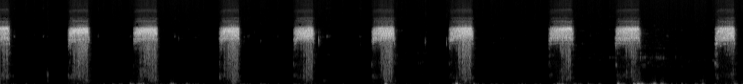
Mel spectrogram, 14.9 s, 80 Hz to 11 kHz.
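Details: Night scene at an owl nest, April 9, 2012, 9:14 PM, rabbit prey passed between mates; a steady run of about eleven harsh, hissing screeches, roughly one every second and a half, light knocking beneath.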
